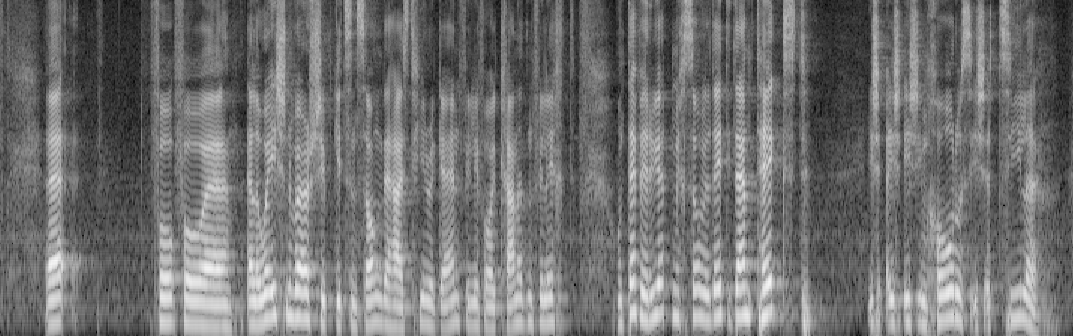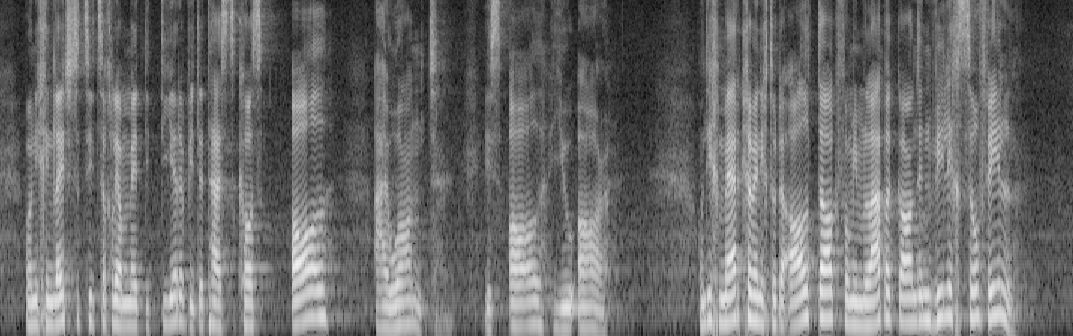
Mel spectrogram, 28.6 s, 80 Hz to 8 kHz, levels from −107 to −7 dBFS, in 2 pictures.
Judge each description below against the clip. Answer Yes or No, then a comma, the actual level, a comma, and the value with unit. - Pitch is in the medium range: Yes, medium, 155 Hz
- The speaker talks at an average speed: Yes, average, 155 wpm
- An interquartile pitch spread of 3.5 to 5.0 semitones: Yes, average, 4.1 semitones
